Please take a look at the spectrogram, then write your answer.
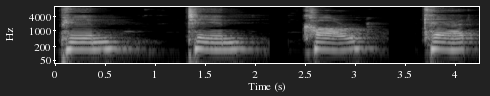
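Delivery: ফ্যান ঠেন খার্ড খ্যাট with puffed initial consonants; aspirated examples. Shown as a demonstration. Teacher listing puffed example words to viewers. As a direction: breathe out hard on each first consonant. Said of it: "যেমন".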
